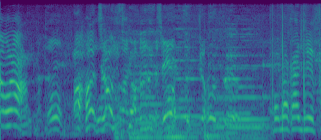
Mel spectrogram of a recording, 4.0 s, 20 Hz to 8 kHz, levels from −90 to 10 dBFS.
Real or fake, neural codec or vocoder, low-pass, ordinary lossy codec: fake; codec, 16 kHz, 4 kbps, X-Codec, HuBERT features, trained on balanced general audio; 7.2 kHz; none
